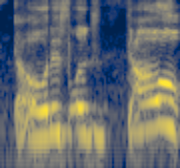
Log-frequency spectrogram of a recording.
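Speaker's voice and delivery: excited, high, slow hyped-up exclamation.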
